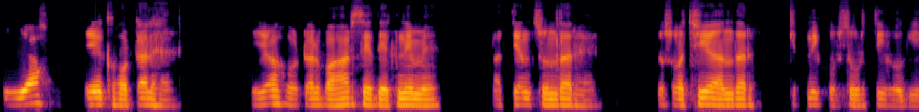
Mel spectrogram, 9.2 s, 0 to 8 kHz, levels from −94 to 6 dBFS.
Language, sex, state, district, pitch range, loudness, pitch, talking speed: Hindi, male, Bihar, Jamui, 120-135 Hz, -17 LUFS, 125 Hz, 125 wpm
